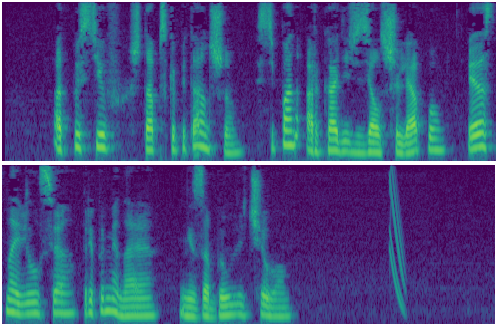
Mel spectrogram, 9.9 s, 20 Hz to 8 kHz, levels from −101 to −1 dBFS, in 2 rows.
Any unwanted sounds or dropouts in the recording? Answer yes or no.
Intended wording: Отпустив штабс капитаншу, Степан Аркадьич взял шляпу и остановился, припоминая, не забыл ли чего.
yes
